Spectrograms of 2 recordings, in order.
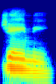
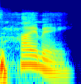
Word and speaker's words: Jaime: But it's not pronounced Jamie. It's Jaime.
